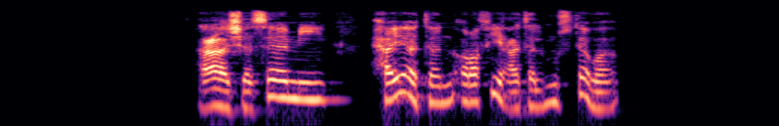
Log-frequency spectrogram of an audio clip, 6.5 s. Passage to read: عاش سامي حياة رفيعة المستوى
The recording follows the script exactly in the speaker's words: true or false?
true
